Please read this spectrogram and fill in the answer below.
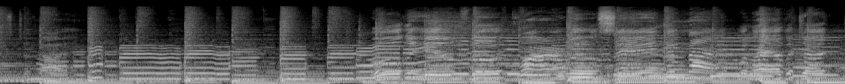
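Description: Instrumental break in a country song: a full band over a steady bass beat. From about halfway through, a lead instrument plays notes that slide up and down in pitch, and the music gets a little louder.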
